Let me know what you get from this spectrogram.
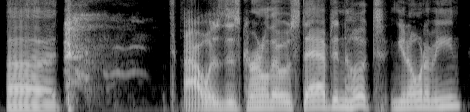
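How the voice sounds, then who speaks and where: Male podcast co-host, animated and profane, very dry sound. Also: on the high side, a little slow, creaky, clear, resonant tone, no echo. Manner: animated, jokey, swears freely. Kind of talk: casual profane banter.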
